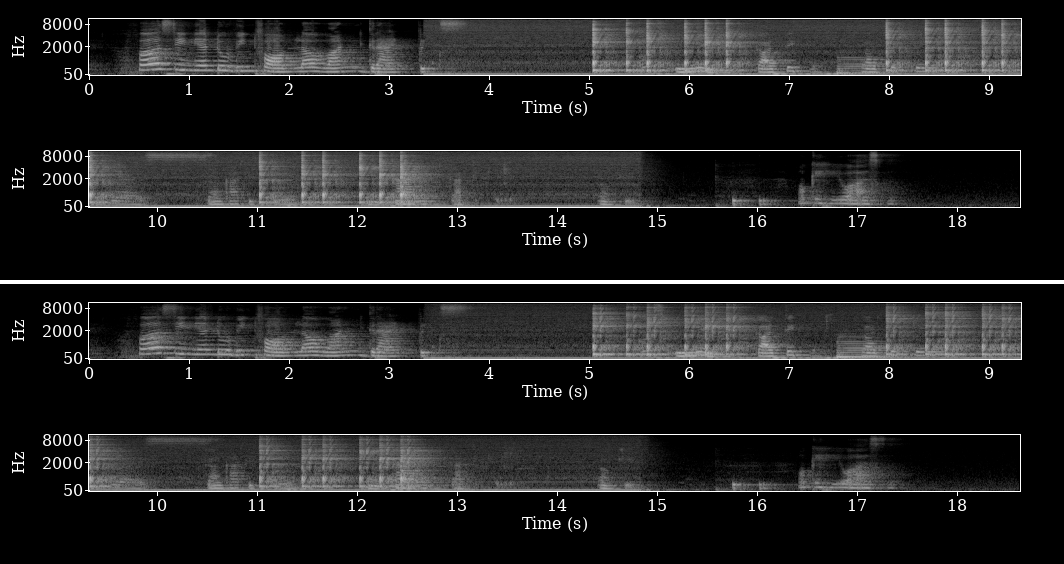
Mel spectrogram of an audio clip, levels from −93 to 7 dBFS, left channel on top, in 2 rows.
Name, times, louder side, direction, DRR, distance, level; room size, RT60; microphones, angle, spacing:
voice 1, 0.3-3.8 7.2-7.3 9.4-9.9 10.7-10.9 11.2-11.5 12.3-13.1 15.8-16.1 16.4-17.4, left 2 dB, 40° left, 3 dB, 1.2 m, -35 dB
sound 1, 3.3-14.9, left 3 dB, 85° left, 5.0 m, -32 dB
voice 2, 5.5-6.4 6.7-7.1 7.7-8.7 10.5-10.7 12.1-12.6 14.4-14.8, right 1 dB, 20° right, 4 dB, 0.7 m, -34 dB
Bowed string instrument, 7.5-8.4, right 8 dB, 60° right, 0.6 m, -36 dB
26.0 x 19.0 x 2.2 m, 0.98 s
head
